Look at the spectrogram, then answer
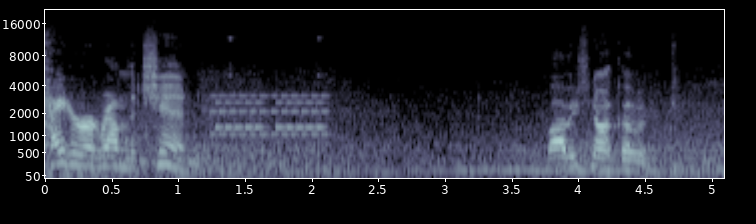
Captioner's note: cell phone beeps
